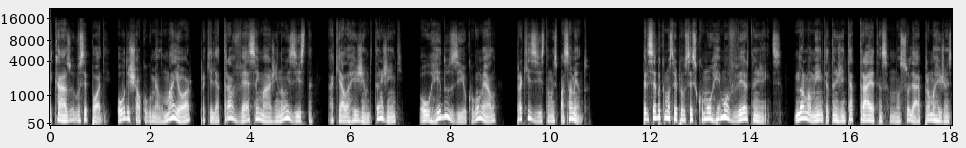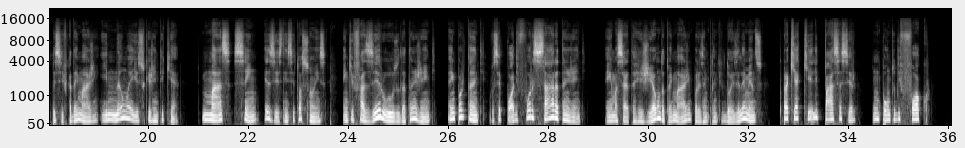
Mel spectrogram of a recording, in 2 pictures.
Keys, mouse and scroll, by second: 0.9 s, 10.7 click.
